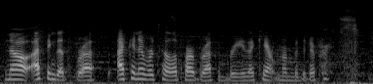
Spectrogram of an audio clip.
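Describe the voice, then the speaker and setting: A woman's voice: mid-range voice, racing, fairly bright tone, rough recording. A young woman casually reading and mocking fan fiction, with an irreverent, sweary, giggly manner. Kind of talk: casual commentary on a read-aloud story. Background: background music.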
